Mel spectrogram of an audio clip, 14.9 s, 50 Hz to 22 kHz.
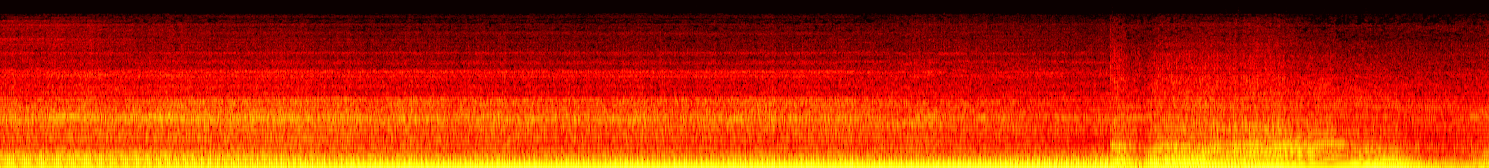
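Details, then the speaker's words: EG8 first start after the build on a snowy day, with the idle air control valve cleaned to cure an earlier idle issue: steady, even idle hum, then one clean rev past 2K that settles smoothly. Sounds healthy; thermostat change still planned. "Pretty sure that was past the 2K, so I think we're good now. She just sounds so healthy, like it sounds really good."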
